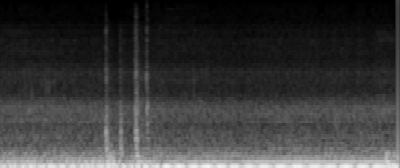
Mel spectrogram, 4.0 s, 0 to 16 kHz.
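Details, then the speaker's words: Jeep Cherokee XJ 4.0 after a throttle body adjustment fixing high idle, idling in gear: low, steady rumble that holds without dipping, choking or stalling, with a few background clicks. Healthy idle in gear. "it's not hurting anything it's not choking it's not cutting off I can't move it's no problem"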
